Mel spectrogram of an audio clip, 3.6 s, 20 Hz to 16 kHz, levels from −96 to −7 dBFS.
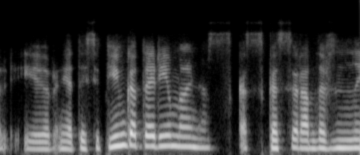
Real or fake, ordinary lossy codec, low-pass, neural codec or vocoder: fake; Opus, 16 kbps; 7.2 kHz; codec, 16 kHz, 1 kbps, X-Codec, HuBERT features, trained on LibriSpeech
